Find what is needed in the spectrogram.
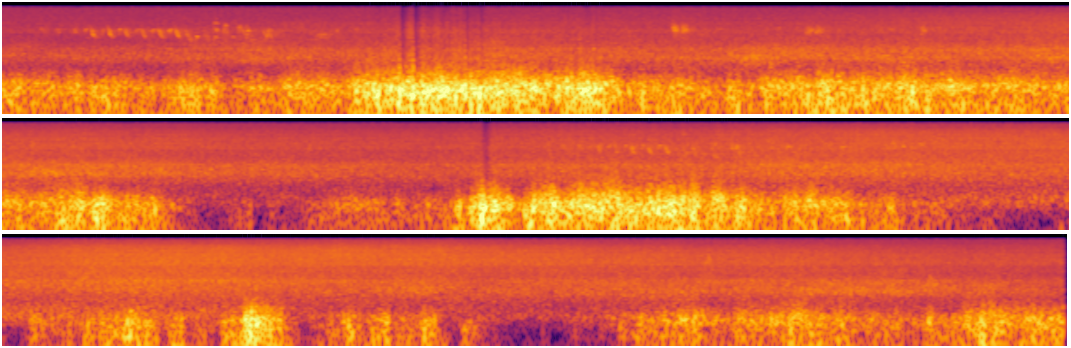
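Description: Wind buffeting the microphone in gusts, a low rumble that swells strongly twice and drops to quieter lulls in between.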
